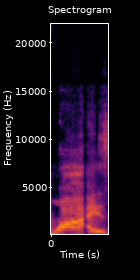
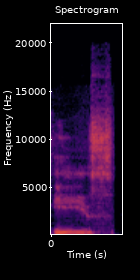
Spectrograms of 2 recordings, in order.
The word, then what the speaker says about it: Ys: it i've always said it's not wise it's not wise it's ease it's e so i've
